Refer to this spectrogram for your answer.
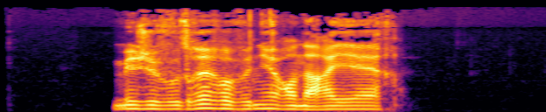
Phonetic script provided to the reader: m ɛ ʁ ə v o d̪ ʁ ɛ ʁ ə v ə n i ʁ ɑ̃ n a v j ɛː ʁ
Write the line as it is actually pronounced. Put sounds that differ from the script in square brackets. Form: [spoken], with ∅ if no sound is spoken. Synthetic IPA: m ɛ [ʒ] ə v [u] d̪ ʁ ɛ ʁ ə v ə n i ʁ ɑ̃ n a [ʁ] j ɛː ʁ

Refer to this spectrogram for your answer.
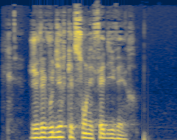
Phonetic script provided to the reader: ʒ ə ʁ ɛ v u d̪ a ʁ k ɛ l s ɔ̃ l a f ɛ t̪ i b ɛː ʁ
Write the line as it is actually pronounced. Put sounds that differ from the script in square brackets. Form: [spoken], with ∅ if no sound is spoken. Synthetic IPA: ʒ ə [v] ɛ v u d̪ [i] ʁ k ɛ l s ɔ̃ l [e] f ɛ [d̪] i [v] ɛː ʁ

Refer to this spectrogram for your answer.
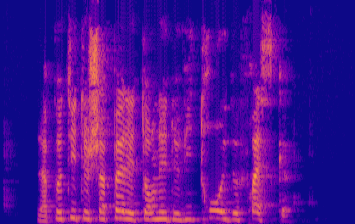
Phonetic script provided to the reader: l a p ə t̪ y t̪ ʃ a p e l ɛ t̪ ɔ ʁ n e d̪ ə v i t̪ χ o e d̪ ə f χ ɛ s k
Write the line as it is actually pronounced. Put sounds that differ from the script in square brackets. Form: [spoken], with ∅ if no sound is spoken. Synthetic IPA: l a p ə t̪ [i] t̪ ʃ a p [ɛ] l ɛ t̪ ɔ ʁ n e d̪ ə v i t̪ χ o e d̪ ə f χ ɛ s k

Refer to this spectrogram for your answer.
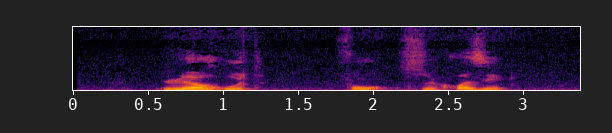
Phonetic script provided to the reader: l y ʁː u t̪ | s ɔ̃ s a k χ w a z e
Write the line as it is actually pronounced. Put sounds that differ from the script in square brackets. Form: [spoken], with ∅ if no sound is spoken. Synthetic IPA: l [œ] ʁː u t̪ | [f] ɔ̃ s [ə] k χ w a z e

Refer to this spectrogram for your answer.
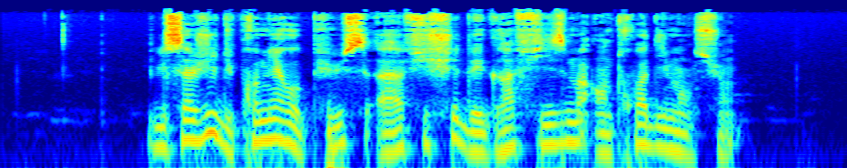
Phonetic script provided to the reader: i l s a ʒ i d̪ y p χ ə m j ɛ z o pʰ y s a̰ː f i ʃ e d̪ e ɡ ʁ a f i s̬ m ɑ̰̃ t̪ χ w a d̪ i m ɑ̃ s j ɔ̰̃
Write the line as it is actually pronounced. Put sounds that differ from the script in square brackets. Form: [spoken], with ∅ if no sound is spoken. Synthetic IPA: i l s a ʒ i d̪ y p χ ə m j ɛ [ʁ] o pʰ y s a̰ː f i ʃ e d̪ e ɡ ʁ a f i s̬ m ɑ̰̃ t̪ χ w a d̪ i m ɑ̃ s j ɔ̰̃

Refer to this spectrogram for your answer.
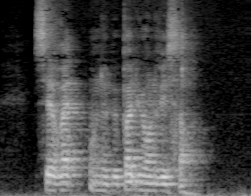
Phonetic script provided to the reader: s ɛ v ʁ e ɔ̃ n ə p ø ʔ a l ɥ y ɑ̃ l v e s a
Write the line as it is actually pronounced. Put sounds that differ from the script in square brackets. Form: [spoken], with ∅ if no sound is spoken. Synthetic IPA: s ɛ v ʁ [ɛ] ɔ̃ n ə p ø [p] a l ɥ [i] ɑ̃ l v e s a

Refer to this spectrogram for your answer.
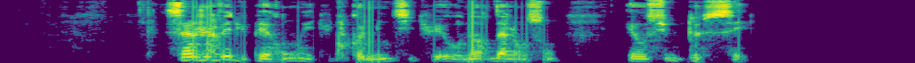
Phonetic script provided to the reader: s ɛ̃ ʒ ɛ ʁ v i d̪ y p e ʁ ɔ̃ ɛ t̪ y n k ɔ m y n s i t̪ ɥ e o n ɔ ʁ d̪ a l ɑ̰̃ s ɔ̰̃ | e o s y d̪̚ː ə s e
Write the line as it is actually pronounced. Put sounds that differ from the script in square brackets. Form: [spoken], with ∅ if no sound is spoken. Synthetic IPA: s ɛ̃ ʒ ɛ ʁ v [e] d̪ y p e ʁ ɔ̃ ɛ t̪ y n k ɔ m y n s i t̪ ɥ e o n ɔ ʁ d̪ a l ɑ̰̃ s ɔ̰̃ | e o s y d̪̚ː ə s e

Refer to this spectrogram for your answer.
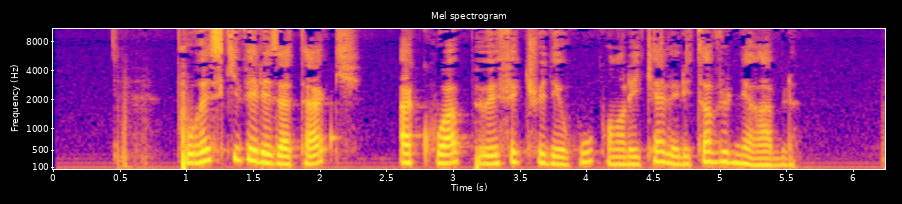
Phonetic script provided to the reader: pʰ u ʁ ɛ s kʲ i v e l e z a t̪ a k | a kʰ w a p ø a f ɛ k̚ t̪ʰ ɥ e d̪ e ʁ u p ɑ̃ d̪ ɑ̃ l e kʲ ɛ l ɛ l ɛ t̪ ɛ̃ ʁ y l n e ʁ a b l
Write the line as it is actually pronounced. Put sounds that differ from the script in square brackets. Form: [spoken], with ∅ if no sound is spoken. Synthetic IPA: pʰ u ʁ ɛ s kʲ i v e l e z a t̪ a k | a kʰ w a p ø [e] f ɛ k̚ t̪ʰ ɥ e d̪ e ʁ u p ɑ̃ d̪ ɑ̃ l e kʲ ɛ l ɛ l ɛ t̪ ɛ̃ [v] y l n e ʁ a b l

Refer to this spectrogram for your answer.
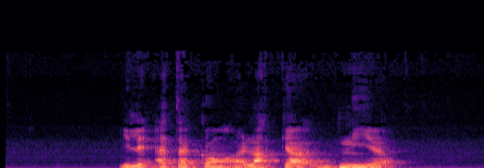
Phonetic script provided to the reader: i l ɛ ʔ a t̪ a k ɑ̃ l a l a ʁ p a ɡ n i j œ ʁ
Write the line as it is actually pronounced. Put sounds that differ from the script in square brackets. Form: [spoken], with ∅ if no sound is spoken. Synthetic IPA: i l ɛ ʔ a t̪ a k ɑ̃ [∅] a l a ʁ [k] a ɡ n i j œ ʁ

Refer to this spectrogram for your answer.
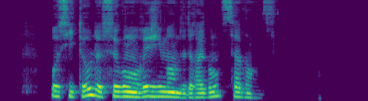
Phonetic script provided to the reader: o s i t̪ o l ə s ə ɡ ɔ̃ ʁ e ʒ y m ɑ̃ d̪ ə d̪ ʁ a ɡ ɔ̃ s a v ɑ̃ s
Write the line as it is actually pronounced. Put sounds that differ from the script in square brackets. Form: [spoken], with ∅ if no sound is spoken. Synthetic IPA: o s i t̪ o l ə s ə ɡ ɔ̃ ʁ e ʒ [i] m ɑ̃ d̪ ə d̪ ʁ a ɡ ɔ̃ s a v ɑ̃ s

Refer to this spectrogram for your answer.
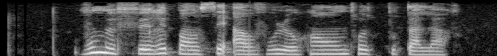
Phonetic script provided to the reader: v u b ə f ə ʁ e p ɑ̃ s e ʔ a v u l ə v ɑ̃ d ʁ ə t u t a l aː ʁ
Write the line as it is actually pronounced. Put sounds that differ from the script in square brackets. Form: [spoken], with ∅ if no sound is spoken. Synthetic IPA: v u [m] ə f ə ʁ e p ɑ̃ s e ʔ a v u l ə [ʁ] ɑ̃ d ʁ ə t u t a l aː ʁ

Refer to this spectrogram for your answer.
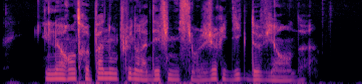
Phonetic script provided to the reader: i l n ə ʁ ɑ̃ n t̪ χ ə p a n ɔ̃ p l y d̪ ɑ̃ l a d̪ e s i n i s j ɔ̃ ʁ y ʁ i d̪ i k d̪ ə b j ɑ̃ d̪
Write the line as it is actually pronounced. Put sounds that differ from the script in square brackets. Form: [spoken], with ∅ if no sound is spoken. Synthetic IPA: i l n ə ʁ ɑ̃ [∅] t̪ χ ə p a n ɔ̃ p l y d̪ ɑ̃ l a d̪ e [f] i n i s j ɔ̃ [ʒ] y ʁ i d̪ i k d̪ ə [v] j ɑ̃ d̪

